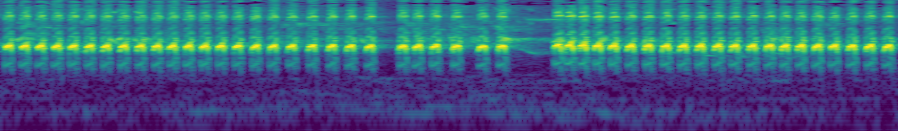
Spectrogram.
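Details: Rapid, steady chirping from a female white-crested laughingthrush, about four sharp notes per second at an even pitch. The run is briefly broken by two short pauses, then resumes at the same pace.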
